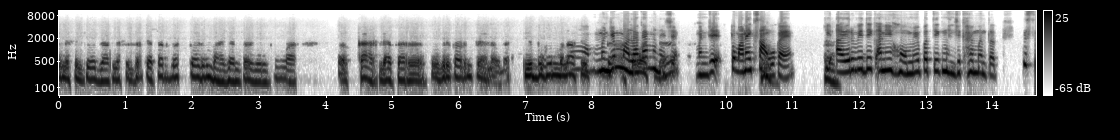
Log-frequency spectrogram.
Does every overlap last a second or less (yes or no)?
no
